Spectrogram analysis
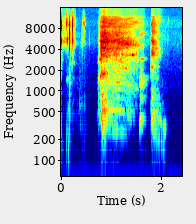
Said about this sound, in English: And it's a bad cough too. It's not like a little. It's a hard cough.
